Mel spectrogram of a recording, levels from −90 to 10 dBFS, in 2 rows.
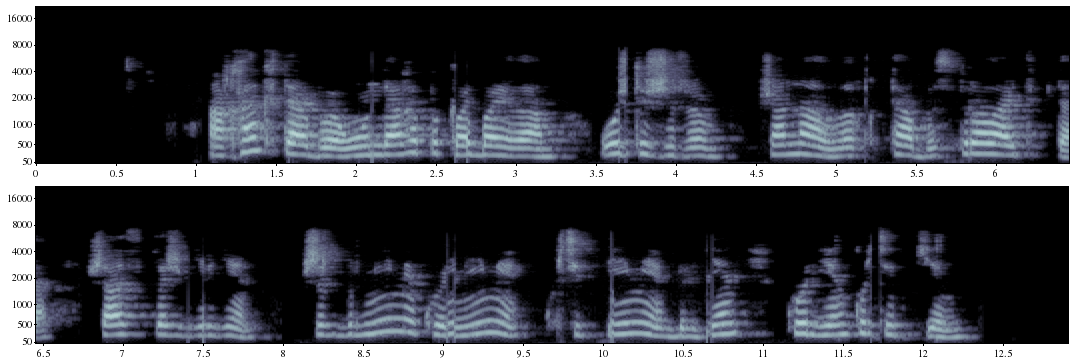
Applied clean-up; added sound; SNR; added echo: neural mask model Resemble Enhance denoiser.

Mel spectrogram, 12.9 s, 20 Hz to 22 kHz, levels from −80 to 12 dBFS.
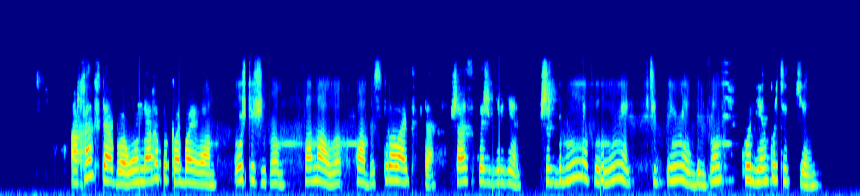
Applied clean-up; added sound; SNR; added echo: neural diffusion model UNIVERSE++.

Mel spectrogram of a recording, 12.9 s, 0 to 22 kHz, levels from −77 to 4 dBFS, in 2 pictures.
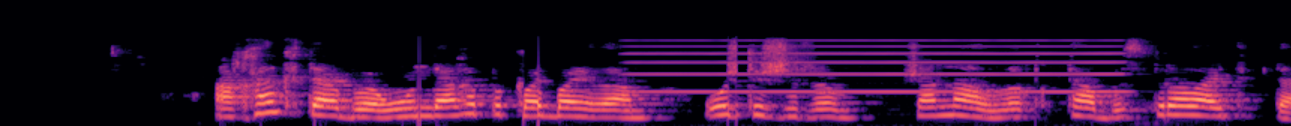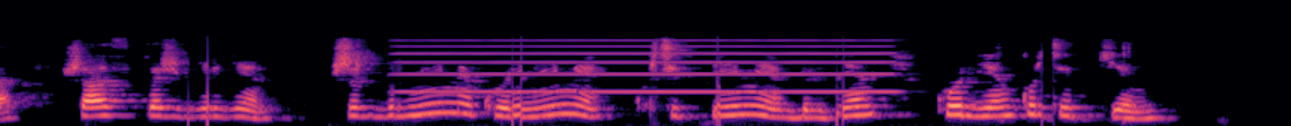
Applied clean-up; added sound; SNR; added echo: none; Bowed string instrument; 11 dB; none.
